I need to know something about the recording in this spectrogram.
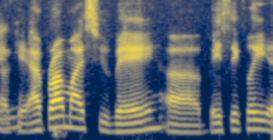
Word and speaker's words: sous vide: I brought my sous vide. Basically, it's a a French How do you spell that, brother Sunny?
